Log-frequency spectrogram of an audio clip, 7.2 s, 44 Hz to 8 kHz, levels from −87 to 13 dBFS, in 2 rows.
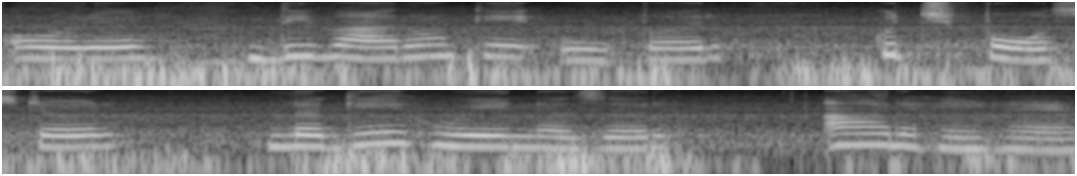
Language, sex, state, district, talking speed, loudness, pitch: Hindi, female, Punjab, Kapurthala, 100 wpm, -15 LUFS, 235 Hz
